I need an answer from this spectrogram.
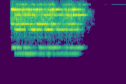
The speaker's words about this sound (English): Can you believe it? My husband's phone is in here and it's ringing. I apologize.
